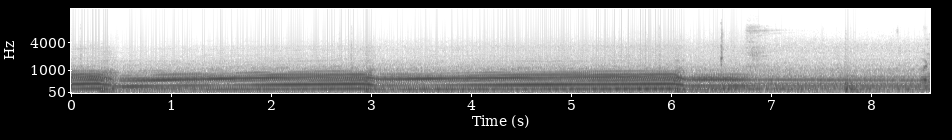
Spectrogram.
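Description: A 2020 Toyota GR Supra pulls hard in second gear, its engine note climbing steadily through the rev range in long rising sweeps, with brief dips at each break in the pull, loud and close from inside the car.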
